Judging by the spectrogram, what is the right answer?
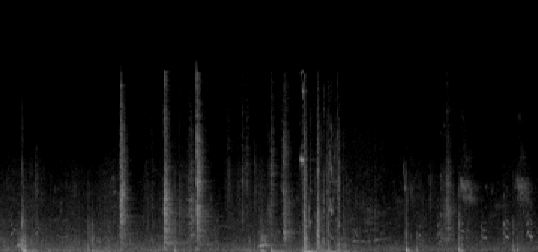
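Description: Scattered knocks and clicks, with a heavier thud about four seconds in.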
